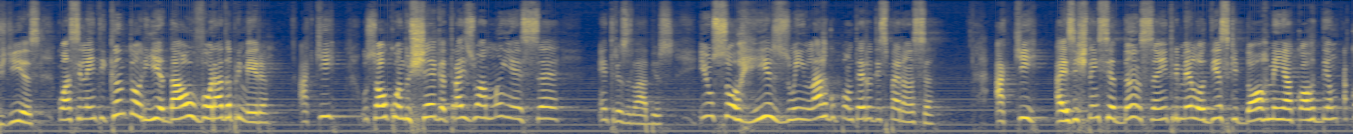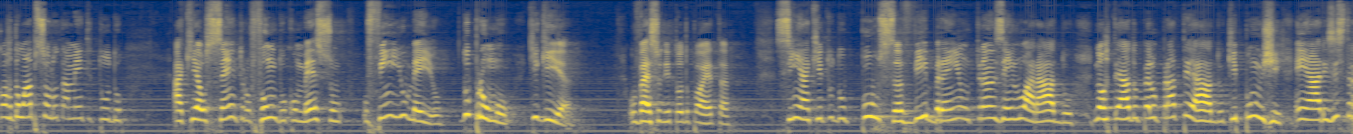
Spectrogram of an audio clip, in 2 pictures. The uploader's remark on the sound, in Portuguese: Essa gravação foi realizada pela Prefeitura de Juazeiro do Norte, por ocasião do dia de comemoração dos 50 anos do monumento em homenagem ao Padre Cícero, no Horto.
